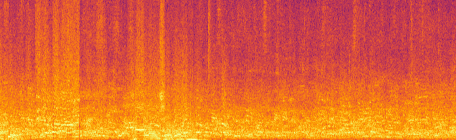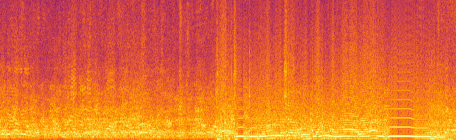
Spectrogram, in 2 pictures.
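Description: A young man sings loudly into a microphone.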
